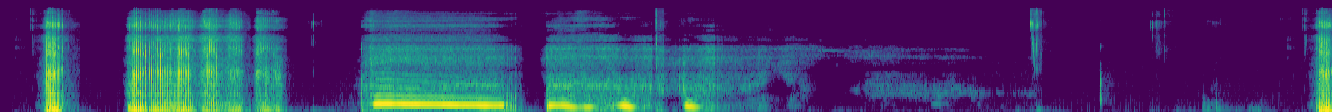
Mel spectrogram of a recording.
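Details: Very slow snoring: loud rasping breaths, one with a long descending whistling tone and a few squeaky ones, then quiet.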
